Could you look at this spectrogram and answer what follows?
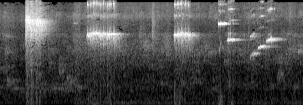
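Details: Olive-backed sunbird (konin) singing vigorously, a full-filler style song with shooting cucak cungkok phrases: a loud burst, then high thin whistled notes, one long level tone and a short rising run of chips near the end.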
